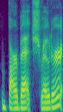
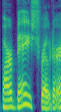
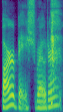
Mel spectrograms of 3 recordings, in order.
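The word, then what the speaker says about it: Barbet Schroeder: I incorrectly pronounced their name, Barbett Schroeder, and declared them to be a woman and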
